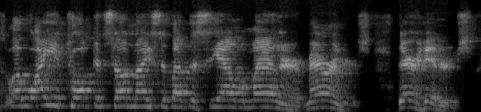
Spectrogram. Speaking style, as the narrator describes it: Steinbrenner used to yell at me

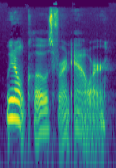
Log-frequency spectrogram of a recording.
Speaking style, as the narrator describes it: Dean murmured

